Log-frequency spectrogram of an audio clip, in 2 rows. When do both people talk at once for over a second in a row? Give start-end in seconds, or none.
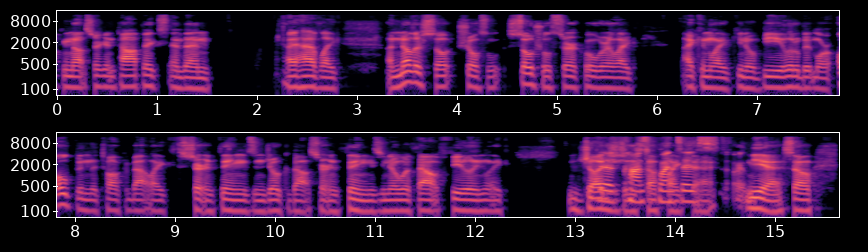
13.2-14.9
